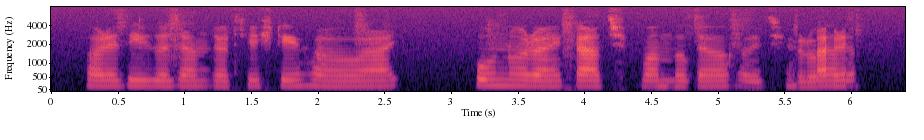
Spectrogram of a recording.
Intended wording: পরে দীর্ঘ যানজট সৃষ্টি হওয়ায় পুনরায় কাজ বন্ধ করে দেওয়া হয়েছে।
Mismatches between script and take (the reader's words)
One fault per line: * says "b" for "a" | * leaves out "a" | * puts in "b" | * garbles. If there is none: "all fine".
* leaves out "করে"
* garbles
